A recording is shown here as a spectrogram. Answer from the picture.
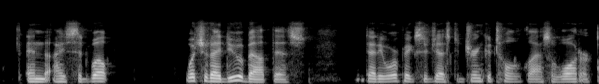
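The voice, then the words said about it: Slightly hoarse, strained voice. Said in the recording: “I'm losing my voice a little bit due to some extended role-playing sessions.”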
